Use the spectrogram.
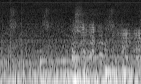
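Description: Sheep in the Shadow Madness video game give a few short, fairly quiet bleats over a low background hum, with no talking.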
